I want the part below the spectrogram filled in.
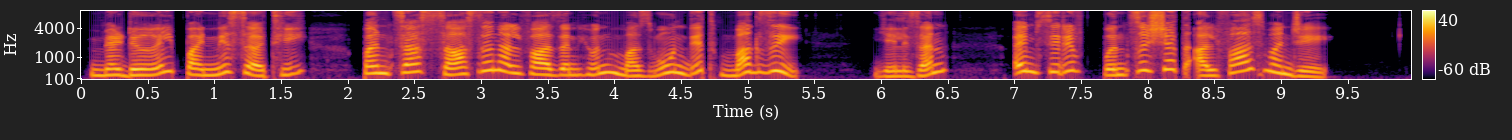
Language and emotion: Kashmiri, surprised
